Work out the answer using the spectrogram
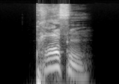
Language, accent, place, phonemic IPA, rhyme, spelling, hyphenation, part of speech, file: German, Germany, Berlin, /ˈpʁɛsn̩/, -ɛsn̩, pressen, pres‧sen, verb, De-pressen.ogg
- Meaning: 1. to press 2. to push 3. to strain oneself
